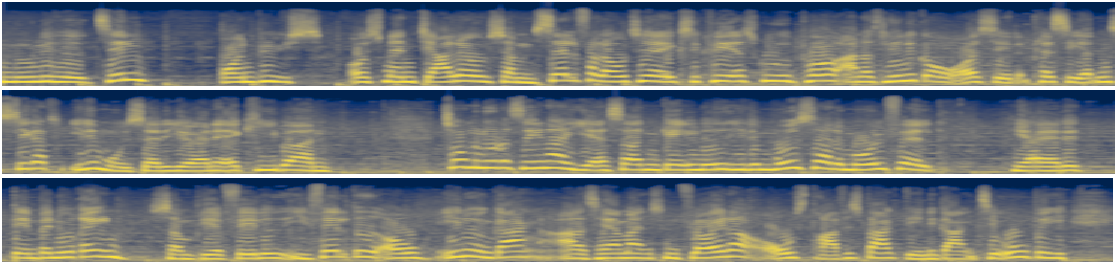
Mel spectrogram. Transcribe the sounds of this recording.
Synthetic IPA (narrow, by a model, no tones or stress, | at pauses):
nmuːlihe̝ð̞̰ˠt͡sʰe̝l | b̥ʁɶnb̥y̰ːsʔɒsmænd̥jɑloʊsɒ̽msel̰fɒ̰lɒʊt͡sʰe̝læeɡ̥sekʰʋe̝̰ːɐsɡ̥uð̩ˠpʰɒ̽ɑ̈nɐsle̝nəɡ̥ɒ̰ːɒ̽spʰlæse̝̰ːɐd̥ense̝ɡ̥ɐd̥iɾ̥e̝mo̝ð̞ˠsæɾəjɶɐnəækʰiːb̥ɐːn | t͡sʰo̝̰ːminuɾɐse̝ːnɐːjæsɒd̥enɡ̥ɛ̰ːlne̝ð̰ˠide̝mo̝ð̞ˠsæɾəmɔ̽ːlfel̰d̥ | hæɐ̰æɐɾe̝ | d̥emb̥ænyʁɛ̰ːn | sɒ̽mb̥liɐfelð̞̩ˠifel̰d̥ð̩ˠɒ̽ʊe̝nue̝nɡ̥ɑ̈ŋ̰ɑ̰̈nɐshæɐmænsn̩flɒ̽ɪɾɐɒʊsd̥ʁɑ̈fəsb̥ɑ̈ɡ̥̚d̥enəɡ̥ɑ̈ŋ̰t͡sʰe̝lo̝̰ːb̥e̝̰ː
